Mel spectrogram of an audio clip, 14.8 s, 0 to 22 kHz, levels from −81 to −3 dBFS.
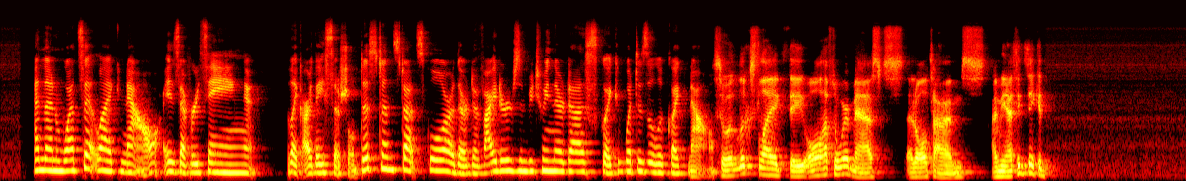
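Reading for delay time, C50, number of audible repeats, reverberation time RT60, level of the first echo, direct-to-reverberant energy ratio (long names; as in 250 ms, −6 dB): no echo audible, 20.0 dB, no echo audible, 0.40 s, no echo audible, 8.5 dB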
